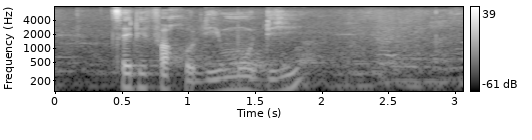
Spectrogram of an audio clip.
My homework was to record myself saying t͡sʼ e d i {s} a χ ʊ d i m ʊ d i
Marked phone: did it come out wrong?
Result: yes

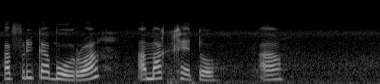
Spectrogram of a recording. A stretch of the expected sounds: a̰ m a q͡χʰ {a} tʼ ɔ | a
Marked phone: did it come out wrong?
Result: yes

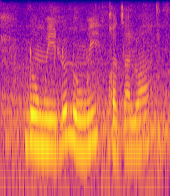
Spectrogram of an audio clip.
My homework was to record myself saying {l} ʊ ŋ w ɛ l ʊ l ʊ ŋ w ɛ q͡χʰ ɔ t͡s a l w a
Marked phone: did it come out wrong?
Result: no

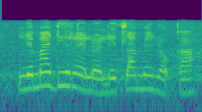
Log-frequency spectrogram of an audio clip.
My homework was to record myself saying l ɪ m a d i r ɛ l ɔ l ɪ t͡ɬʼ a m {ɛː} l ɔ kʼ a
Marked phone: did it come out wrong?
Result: yes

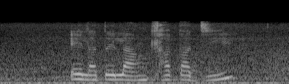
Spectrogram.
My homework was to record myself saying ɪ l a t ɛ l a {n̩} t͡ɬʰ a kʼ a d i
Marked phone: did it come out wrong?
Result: yes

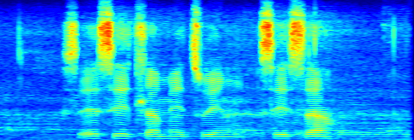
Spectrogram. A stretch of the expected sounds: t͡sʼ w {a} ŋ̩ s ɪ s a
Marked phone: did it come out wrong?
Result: yes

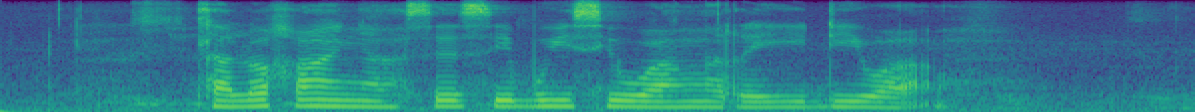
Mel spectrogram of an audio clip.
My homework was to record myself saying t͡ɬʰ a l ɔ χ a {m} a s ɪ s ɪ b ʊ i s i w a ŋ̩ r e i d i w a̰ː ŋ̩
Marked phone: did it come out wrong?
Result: yes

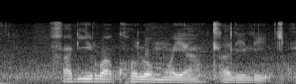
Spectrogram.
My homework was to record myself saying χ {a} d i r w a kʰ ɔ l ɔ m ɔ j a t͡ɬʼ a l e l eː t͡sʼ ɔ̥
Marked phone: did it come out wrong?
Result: no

